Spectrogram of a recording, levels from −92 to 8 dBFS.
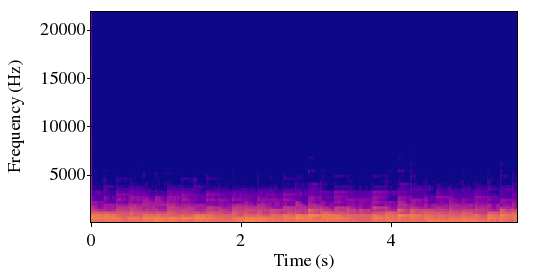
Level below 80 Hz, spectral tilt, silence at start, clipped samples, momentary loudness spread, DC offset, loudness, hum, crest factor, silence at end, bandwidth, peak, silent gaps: -46 dBFS; -13 dB/octave; 0 s; under 0.1%; 3 LU; under 0.1%; -27 LUFS; none; 12 dB; 0 s; 3.8 kHz; -14 dBFS; none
